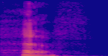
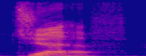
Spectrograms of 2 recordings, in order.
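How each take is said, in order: First: The name is said with a Spanish accent. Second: The name is said with an English accent.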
